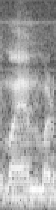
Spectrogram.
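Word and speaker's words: Myanmar: স্থবিরবাদ বা বিভাজ্যবাদ বহির্ভারতে প্রসারিত হয় এখনো শ্রীলঙ্কা মায়ানমার মায়ানমার আমরা বলি বটে কিন্তু একচুয়াল প্রোনাউন্সিয়েশন মিয়ানমার তো ওরা মানে আমরা যেমন মানে ভারতকে ইন্ডিয়া বলি ইংরেজিতে তো মিয়ানমার শব্দটা কাইন্ড অফ মানে ইংরেজি ভার্সন ওরা নিজেদের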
